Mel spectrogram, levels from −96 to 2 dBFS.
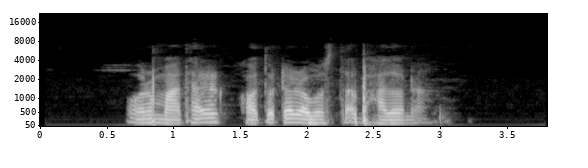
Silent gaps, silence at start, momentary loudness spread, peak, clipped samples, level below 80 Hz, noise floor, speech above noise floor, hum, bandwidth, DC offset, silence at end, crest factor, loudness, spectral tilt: none; 0.65 s; 11 LU; 0 dBFS; under 0.1%; -50 dBFS; -72 dBFS; 54 dB; none; 7.2 kHz; under 0.1%; 0.9 s; 20 dB; -19 LUFS; -9.5 dB/octave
